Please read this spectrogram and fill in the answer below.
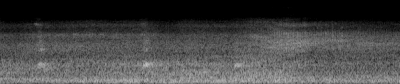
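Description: Mercedes-Benz O500R 1836 coach driving past, a steady run of diesel engine and tyre noise, with other street traffic behind it.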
